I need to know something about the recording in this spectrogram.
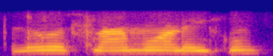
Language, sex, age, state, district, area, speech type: Kashmiri, male, 18-30, Jammu and Kashmir, Shopian, rural, conversation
